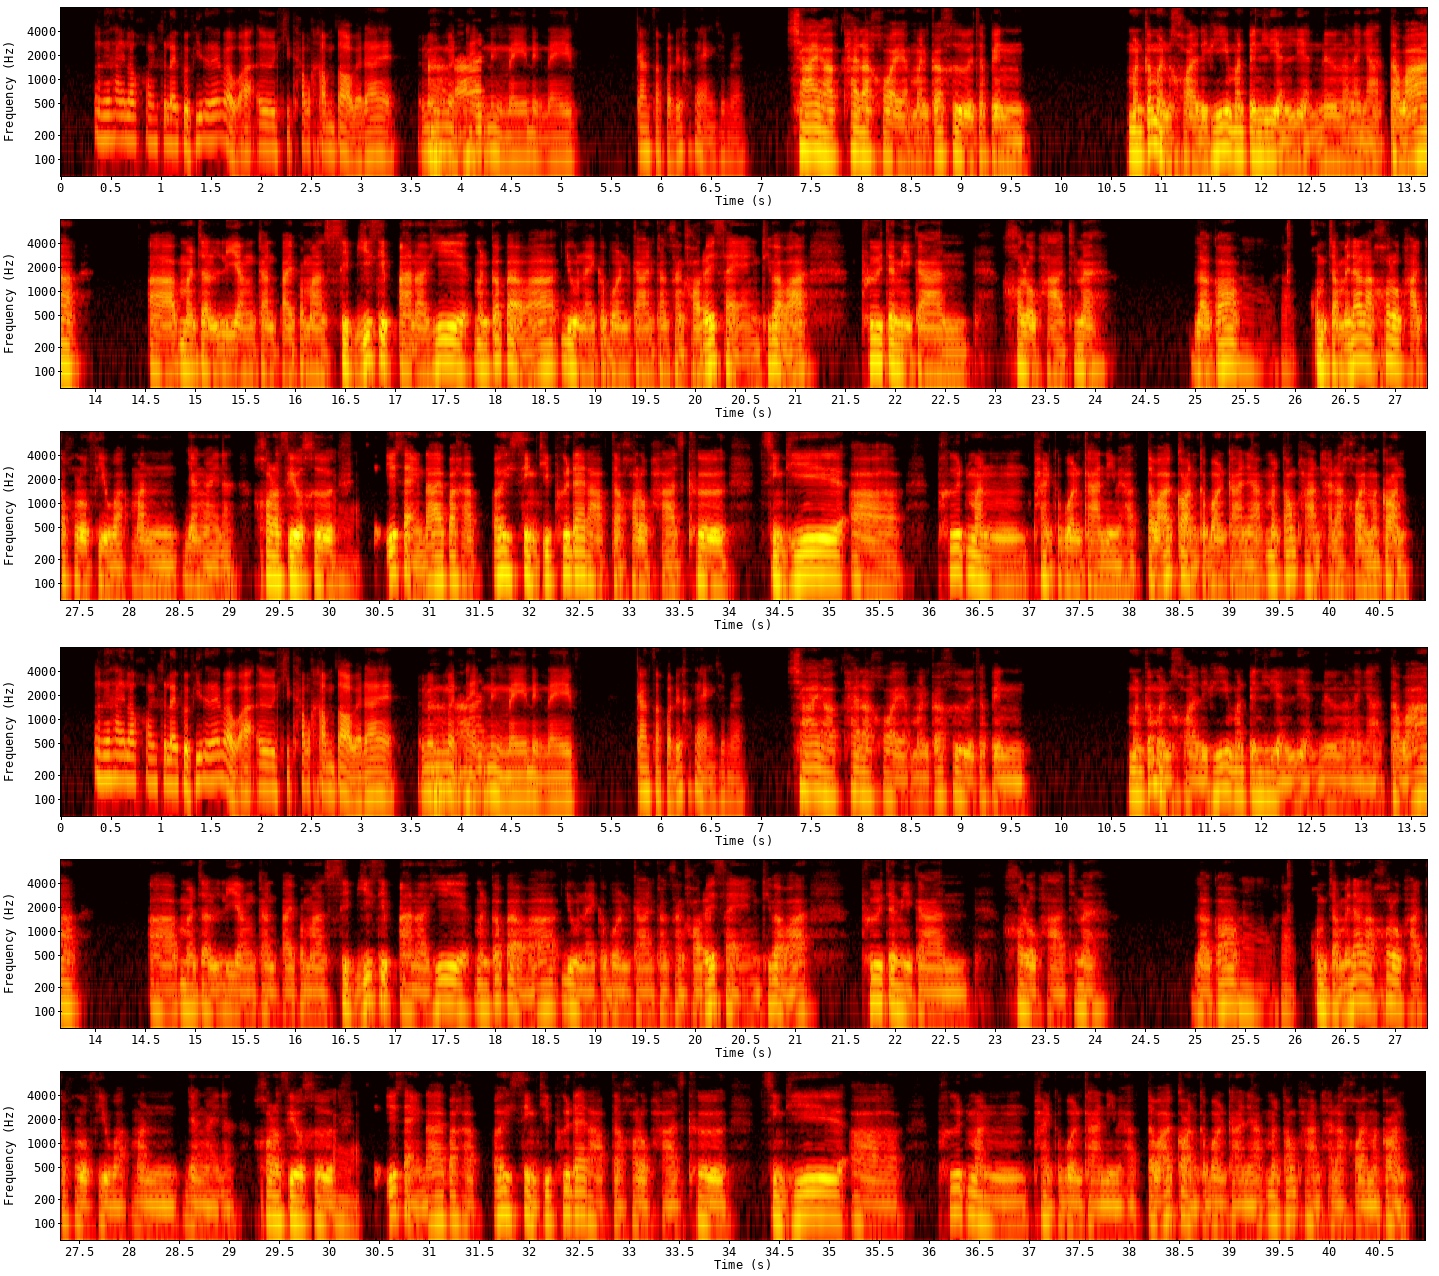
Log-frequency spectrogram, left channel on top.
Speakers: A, on the right; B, on the left.
A: เออไทยละครคืออะไรเผื่อพี่จะได้แบบว่าเออคิดทำคำตอบไปได้
B: อ่าได้
A: มันมันเหมือนในหนึ่งในหนึ่งในการสังเคราะห์ด้วยแสงใช่ไหม
B: ใช่ครับไทลาคอยอ่ะมันก็คือจะเป็นมันก็เหมือนคอยเลยพี่มันเป็นเหรียญเหรียญหนึ่งอะไรเงี้ยแต่ว่าอ่ามันจะเรียงกันไปประมาณสิบยี่สิบอันนะพี่มันก็แบบว่าอยู่ในกระบวนการการสังเคราะห์ด้วยแสงที่แบบว่าพืชจะมีการคลอโรพลาสต์ใช่ไหมแล้วก็
A: อ๋อครับ
B: ผมจำไม่ได้ละคลอโรพลาสต์กับคลอโรฟิลล์อ่ะมันยังไงนะคลอโรฟิลล์คือสิ่งที่แสงได้ปะครับเอ้ยสิ่งที่พืชได้รับแต่คลอโรพลาสต์คือ
A: อ๋อ
B: สิ่งที่อ่า พืชมันผ่านกระบวนการนี้ไหมครับแต่ว่าก่อนกระบวนการเนี้ยมันต้องผ่านไทลาคอยด์มาก่อน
